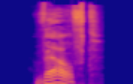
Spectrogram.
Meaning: shipyard (place where ships are built and repaired)
- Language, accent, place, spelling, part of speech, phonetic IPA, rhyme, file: German, Germany, Berlin, Werft, noun, [vɛʁft], -ɛʁft, De-Werft.ogg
